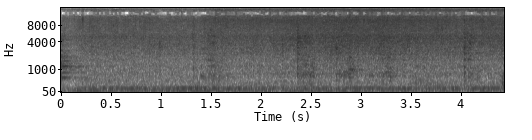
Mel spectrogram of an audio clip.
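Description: Onions and green chillies fry in leftover oil from earlier fried pieces, a steady close sizzle with light stirring scrapes running throughout, no voices.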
